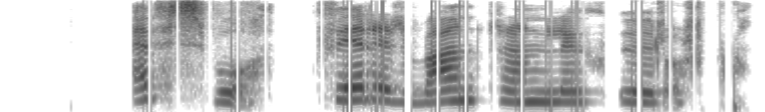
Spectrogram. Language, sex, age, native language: Icelandic, female, 12, Icelandic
